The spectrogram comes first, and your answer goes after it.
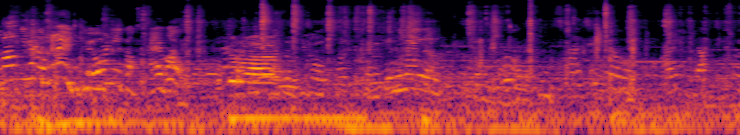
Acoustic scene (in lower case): park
